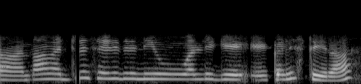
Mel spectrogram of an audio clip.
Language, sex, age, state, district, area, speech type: Kannada, female, 18-30, Karnataka, Udupi, rural, conversation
